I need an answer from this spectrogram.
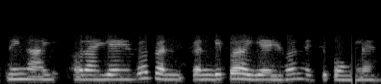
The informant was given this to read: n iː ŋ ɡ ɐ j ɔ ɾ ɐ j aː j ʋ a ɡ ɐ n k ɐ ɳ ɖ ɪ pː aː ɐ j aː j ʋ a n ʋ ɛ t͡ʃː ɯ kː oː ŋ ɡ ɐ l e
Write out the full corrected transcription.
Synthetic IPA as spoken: n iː ŋ ɡ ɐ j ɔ ɾ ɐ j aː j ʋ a k ɐ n k ɐ ɳ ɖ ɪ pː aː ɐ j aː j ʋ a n ʋ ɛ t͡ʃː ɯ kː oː ŋ ɡ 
